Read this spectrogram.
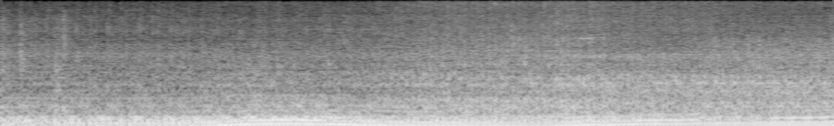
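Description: A car engine revs and roars as the car drives away.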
